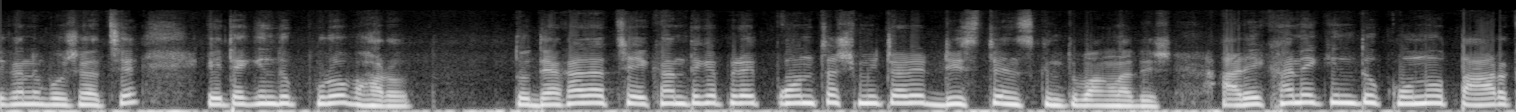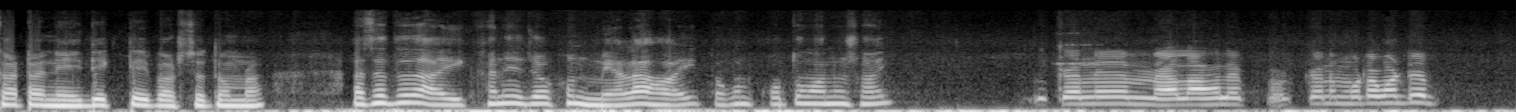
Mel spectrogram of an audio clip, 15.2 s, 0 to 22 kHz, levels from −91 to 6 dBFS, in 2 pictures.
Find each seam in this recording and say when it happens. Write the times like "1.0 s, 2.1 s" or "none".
none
